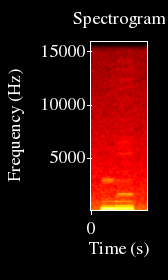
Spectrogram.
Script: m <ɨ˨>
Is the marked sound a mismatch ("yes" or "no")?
yes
